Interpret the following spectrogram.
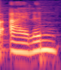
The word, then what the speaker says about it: Ireland: ขึ้น หน้า จอ ค่ะ อ่าน ออก เสียง ว่า อาย เล่น นะ คะ หรือ ว่า Republic of ireland คน ไทย ส่วน ใหญ่ จะ อาจ เป็น ไอส์ แลนด์ ซึ่ง ไอร์แลนด์ และ ไอซ์แลนด์ ต่าง กัน นะ คะ คน ละ ประเทศ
